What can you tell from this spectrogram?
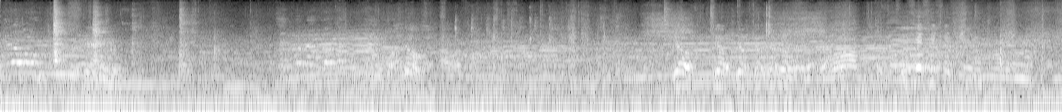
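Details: Big Indonesian cattle fresh out of the pen for the first time, skittish and hard to handle: a few long, low steady lowing tones buried in constant people talking and shouting, with knocks and clatter.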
